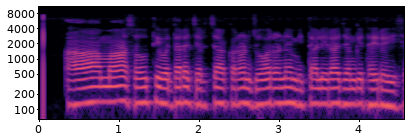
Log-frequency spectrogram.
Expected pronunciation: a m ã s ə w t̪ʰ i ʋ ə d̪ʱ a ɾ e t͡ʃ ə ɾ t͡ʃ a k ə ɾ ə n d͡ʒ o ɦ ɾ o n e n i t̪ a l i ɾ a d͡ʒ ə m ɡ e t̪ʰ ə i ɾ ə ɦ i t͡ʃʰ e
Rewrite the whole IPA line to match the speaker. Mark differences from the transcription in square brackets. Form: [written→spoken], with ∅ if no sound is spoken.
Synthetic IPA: a m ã s ə w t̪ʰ i ʋ ə d̪ʱ a ɾ e t͡ʃ ə ɾ t͡ʃ a k ə ɾ ə [n→ɳ] d͡ʒ o ɦ ɾ o n e [n→m] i t̪ a l i ɾ a d͡ʒ ə [m→ŋ] ɡ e t̪ʰ ə i ɾ ə ɦ i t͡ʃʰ e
